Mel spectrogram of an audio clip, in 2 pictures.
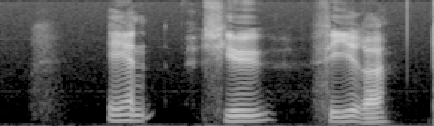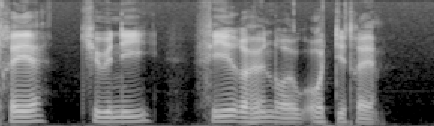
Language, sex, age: Norwegian, male, 63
